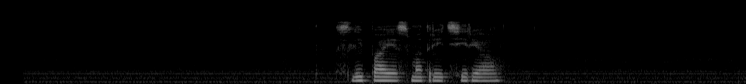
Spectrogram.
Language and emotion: Russian, neutral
